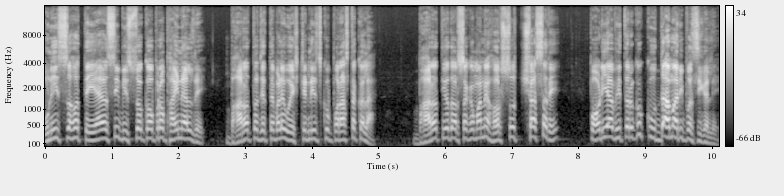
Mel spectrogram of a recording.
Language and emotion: Odia, happy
